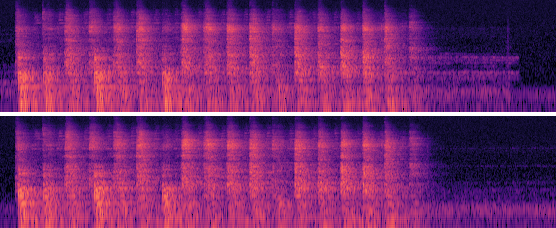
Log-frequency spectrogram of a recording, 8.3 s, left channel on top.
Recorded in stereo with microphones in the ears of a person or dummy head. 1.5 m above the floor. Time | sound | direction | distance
0.2 | chopping | 15° left (ahead or behind) | 2.0 m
